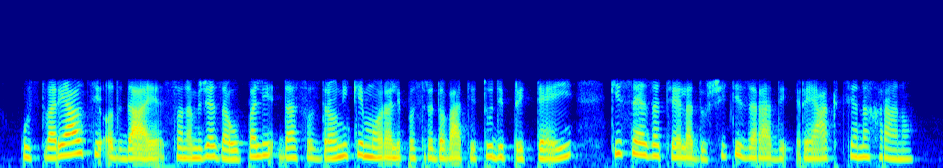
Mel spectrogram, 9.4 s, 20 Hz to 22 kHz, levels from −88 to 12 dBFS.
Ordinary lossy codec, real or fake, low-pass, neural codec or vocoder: Opus, 32 kbps; real; 3.6 kHz; none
